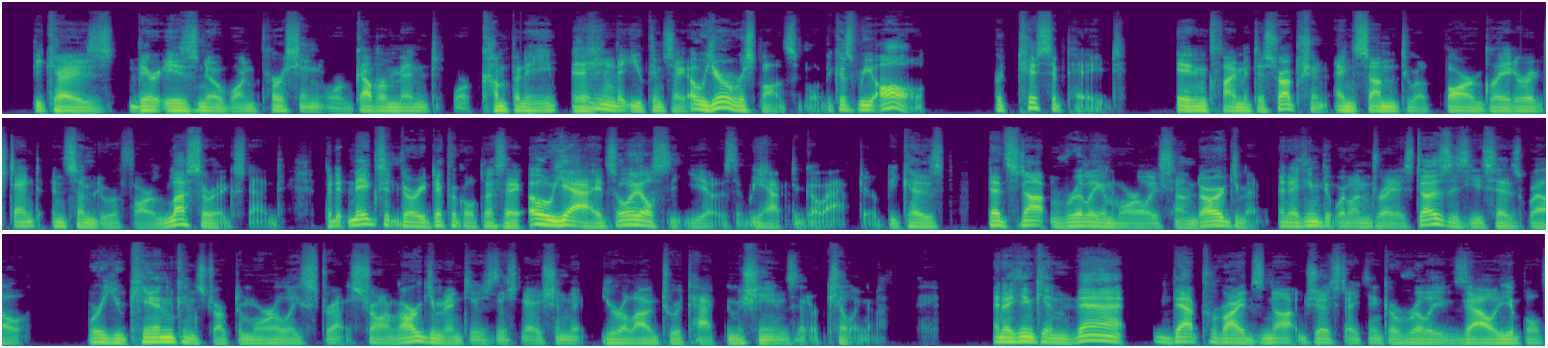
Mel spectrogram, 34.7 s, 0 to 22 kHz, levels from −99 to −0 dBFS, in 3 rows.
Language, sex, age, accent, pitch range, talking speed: English, male, 30-49, American, 80-100 Hz, 195 wpm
